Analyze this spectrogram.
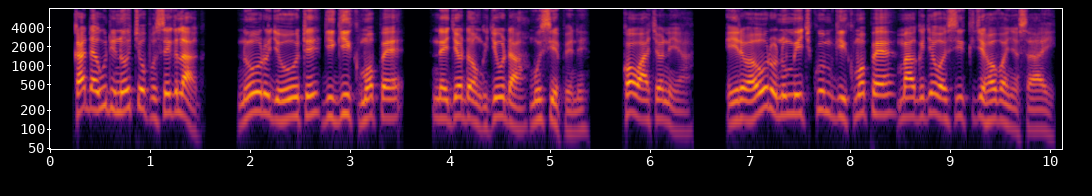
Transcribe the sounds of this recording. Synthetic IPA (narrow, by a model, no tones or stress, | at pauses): kadaudinot͡ʃoposɪɡlaɡ | nooɾod͡ʒooteɡɪɡikmɔpɛ | nɛd͡ʒɔdɔŋɡd͡ʒʊdamosjepḛne | kɔwat͡ʃɔnɪja̰ | ɪɾewaoɾonʊmɪt͡ʃkwomɡikmɔpɛmaɡd͡ʒɔwasikd͡ʒɛɦɔvaɲasajḛ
